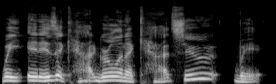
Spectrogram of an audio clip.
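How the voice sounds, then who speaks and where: A man streaming a live reaction to a game trailer, excited and chatty with many restarts. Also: fairly high pitch, moderate pace, no room sound, studio quality.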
